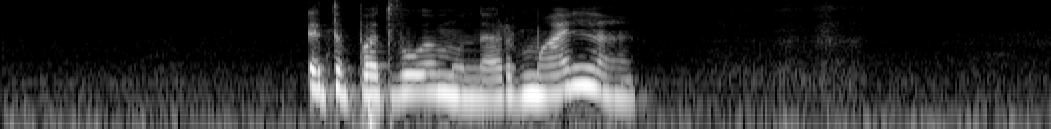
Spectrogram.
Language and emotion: Russian, angry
